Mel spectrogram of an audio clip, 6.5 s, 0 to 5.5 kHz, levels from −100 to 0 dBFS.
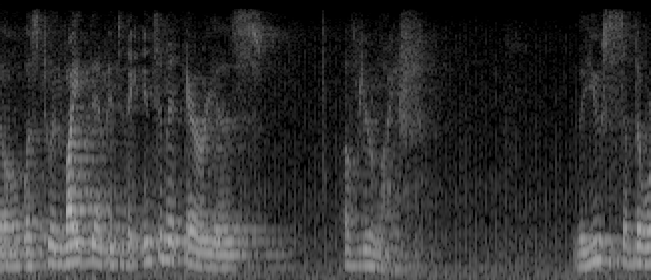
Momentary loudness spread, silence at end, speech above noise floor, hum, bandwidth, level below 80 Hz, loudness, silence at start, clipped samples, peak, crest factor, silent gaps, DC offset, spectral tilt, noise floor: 20 LU; 0 s; 24 dB; 60 Hz at -70 dBFS; 5.2 kHz; -66 dBFS; -42 LUFS; 0 s; under 0.1%; -22 dBFS; 22 dB; none; under 0.1%; -7 dB/octave; -64 dBFS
